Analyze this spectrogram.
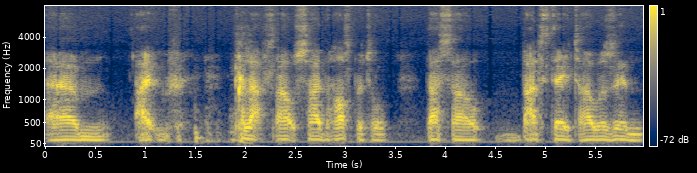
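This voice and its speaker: A man with a British accent, fairly slow in pace, with long, frequent pauses and noticeable background noise. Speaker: street preacher. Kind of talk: vlog commentary. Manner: halting.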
